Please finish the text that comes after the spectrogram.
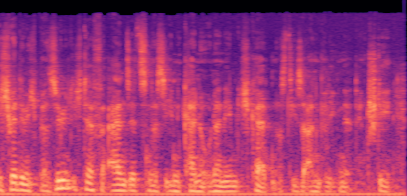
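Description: An actor in a 1950s German radio drama playing a pompous, delusional elderly gentleman, formal and slightly scatterbrained. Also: on the low side, rapid-fire, natural voice. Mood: gracious, self-important. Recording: noisy 1950s radio recording.

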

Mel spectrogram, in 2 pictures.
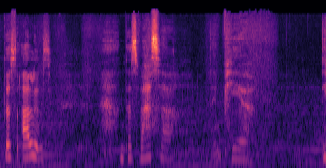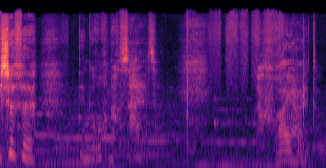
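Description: Spirited young runaway-at-heart girl, breathy n intense, radio play with music behind. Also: a little high, very slow, long pauses. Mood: wistful, yearning. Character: spirited young plantation daughter longing for sea.

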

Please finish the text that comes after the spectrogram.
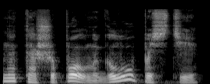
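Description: A man's voice: lowish voice, sing-song, unhurried, a little mellow, husky, exaggerated voice. A man voicing a middle-aged countess in an audiobook, dry, mocking and impatient. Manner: dry, scoffing.

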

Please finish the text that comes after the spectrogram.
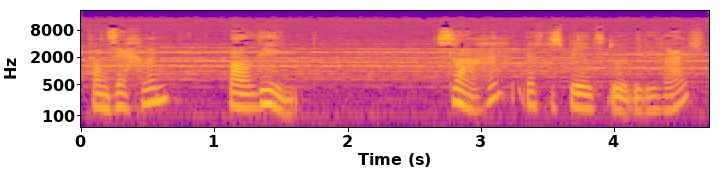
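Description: A male radio announcer reads out drama credits formally in a fairly high voice. The recording is slightly dull, with clear music playing behind him. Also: lively intonation, a little slow. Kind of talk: formal scripted credits reading.

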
